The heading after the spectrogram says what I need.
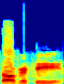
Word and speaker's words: Saugerties: Now, first this evening, we welcome the Sickles Hayseeders, a hillbilly band from Saugerties, New York. Is that pronunciation that's right? That's right, Mr. Allen. Saugerties?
